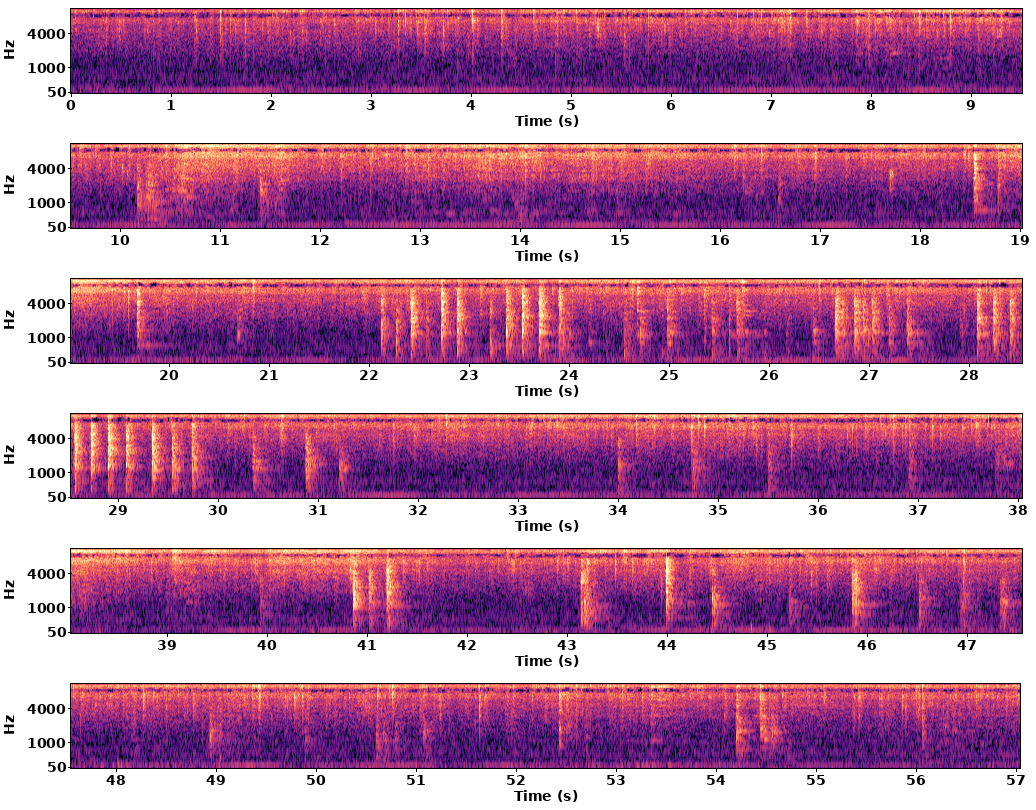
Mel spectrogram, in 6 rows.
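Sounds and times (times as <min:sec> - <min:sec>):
food sizzling on a griddle: 0:00.0 - 0:57.0
steady low hum: 0:00.0 - 0:57.0
metal spatula clicking on griddle: 0:18.5 - 0:20.9, 0:22.1 - 0:31.4.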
